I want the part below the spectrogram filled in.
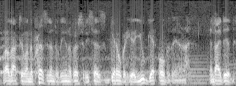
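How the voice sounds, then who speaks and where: An actor playing a flustered, indignant, mild-mannered professor who protests and stammers in a radio drama. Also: male voice, sits low, quick pace, music in the background, natural voice. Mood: wry recounting. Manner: stammering and protesting when pressed. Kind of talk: vintage-style radio drama acting. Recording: dull, noisy old radio broadcast recording.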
